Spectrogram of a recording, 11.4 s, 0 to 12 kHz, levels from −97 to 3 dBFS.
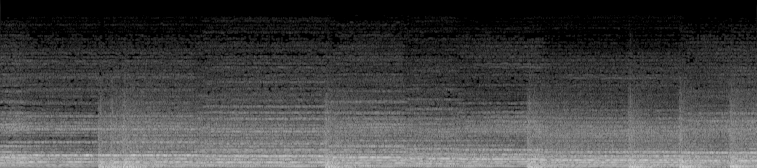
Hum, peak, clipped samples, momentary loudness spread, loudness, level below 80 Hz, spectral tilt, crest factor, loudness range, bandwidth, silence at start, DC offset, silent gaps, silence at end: none; -10 dBFS; under 0.1%; 3 LU; -25 LUFS; -50 dBFS; -7 dB/octave; 14 dB; 1 LU; 9.6 kHz; 0 s; under 0.1%; none; 0 s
